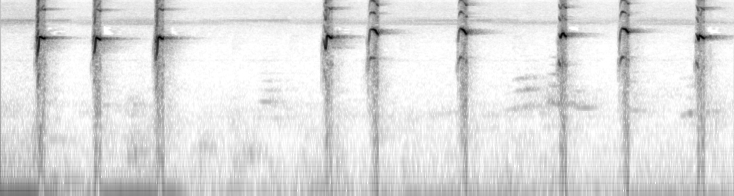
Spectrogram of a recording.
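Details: Black-crested bulbul (cucak rawis) in full voice: three quick shrill chips, a short pause, then six more high, slightly slurred notes spaced about half a second apart.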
